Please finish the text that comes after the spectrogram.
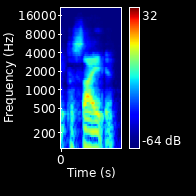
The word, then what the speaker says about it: Poseidon: in the comments that i was saying the name wrong of the god of water his name was actually poseidon and the three greek gods i'm sorry that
